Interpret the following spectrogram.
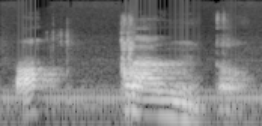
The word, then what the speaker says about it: অক্লান্ত: উচ্চারণও অবিকৃত থাকে, যেমন অক্লান্ত, অক্লান্ত, অম্লান, মহাবিপ্লব, অশ্লীল, অশ্লীল। কি হলো? অক্লান্ত। এই কয়ের সঙ্গে ল ফলা যুক্ত হয়েছে বলে এই কটি দুবার হয়েছে, অর্থাৎ প্রথমে একটি ক,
